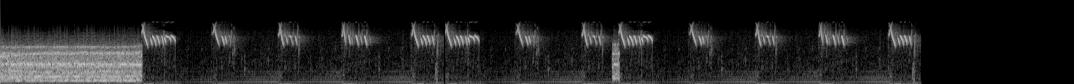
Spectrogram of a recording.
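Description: Repeated short, high bird chirps, about one every two-thirds of a second, some of them doubled, over a faint low hum, stopping abruptly near the end. Before they begin, a loud sustained sound of several steady tones cuts off sharply about a second and a half in.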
